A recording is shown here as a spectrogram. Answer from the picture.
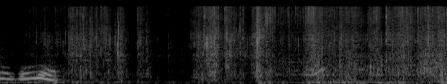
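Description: A clear plastic bag of wrapped sweets crinkling as it is handled and pulled open, in irregular rustling bursts. A short vocal sound comes right at the start.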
